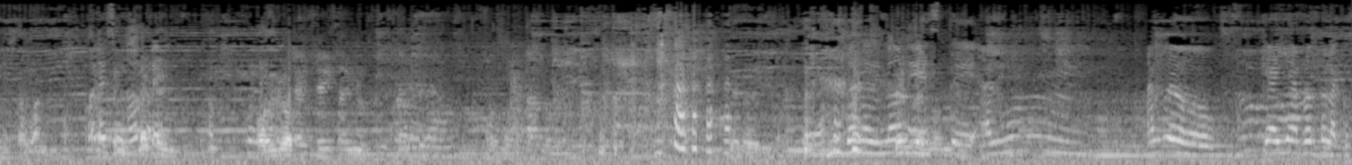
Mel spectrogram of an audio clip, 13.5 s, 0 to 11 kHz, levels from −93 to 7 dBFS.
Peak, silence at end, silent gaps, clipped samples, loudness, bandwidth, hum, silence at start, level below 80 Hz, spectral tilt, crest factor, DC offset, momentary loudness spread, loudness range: 0 dBFS; 0 s; none; under 0.1%; -15 LUFS; 10.5 kHz; none; 0 s; -30 dBFS; -6.5 dB/octave; 14 dB; 1%; 11 LU; 5 LU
